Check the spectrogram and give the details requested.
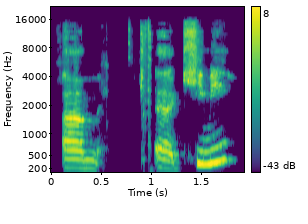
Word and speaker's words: Kimi: And so, like, for example, this card is talking about Kimi is how you pronounce it.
